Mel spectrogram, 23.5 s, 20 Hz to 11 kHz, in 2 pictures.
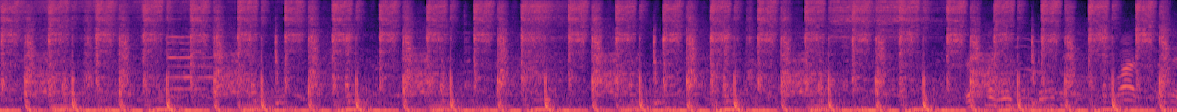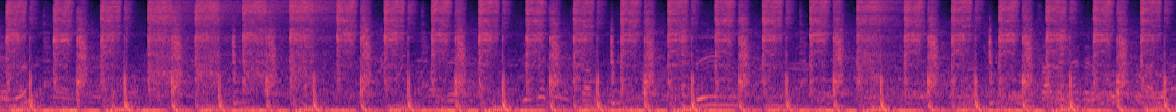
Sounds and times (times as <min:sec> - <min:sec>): Music: 0:00.0 - 0:23.5
Speech: 0:09.6 - 0:13.4, 0:15.8 - 0:19.8, 0:21.8 - 0:23.5.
